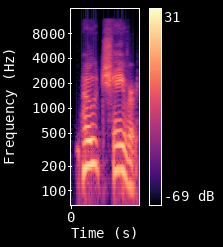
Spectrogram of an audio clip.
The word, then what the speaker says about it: Kochevar: me so who knows coat shaver see I wrote it down I wrote coat Co a t and then shaver but I didn't put like a long a yeah gotcha thing over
